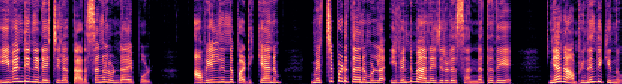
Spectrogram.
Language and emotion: Malayalam, happy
